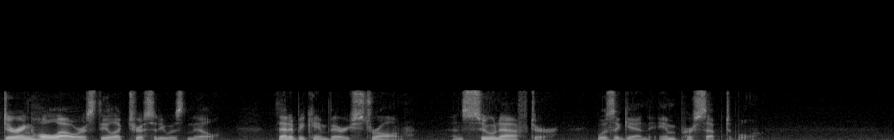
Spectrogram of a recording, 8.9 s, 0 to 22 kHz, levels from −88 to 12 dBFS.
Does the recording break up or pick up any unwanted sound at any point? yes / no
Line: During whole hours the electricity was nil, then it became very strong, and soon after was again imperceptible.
no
